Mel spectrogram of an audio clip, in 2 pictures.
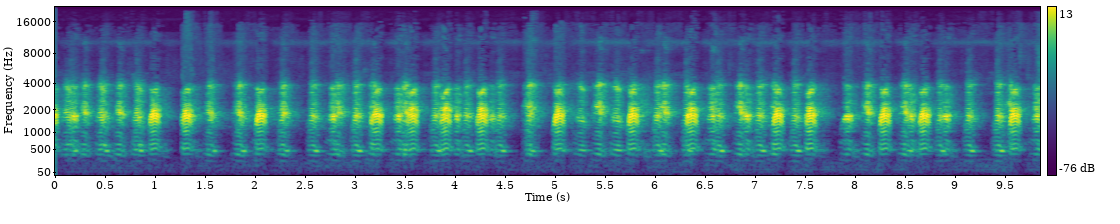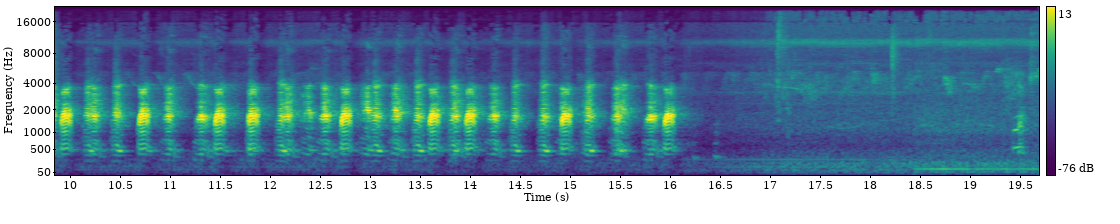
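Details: A chorus of frogs after the year's first rain, the morning of 9 May 2022. Rattling, nasal croaks pour out in a thick overlapping stream for about sixteen seconds, then stop abruptly, leaving a faint background hum.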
